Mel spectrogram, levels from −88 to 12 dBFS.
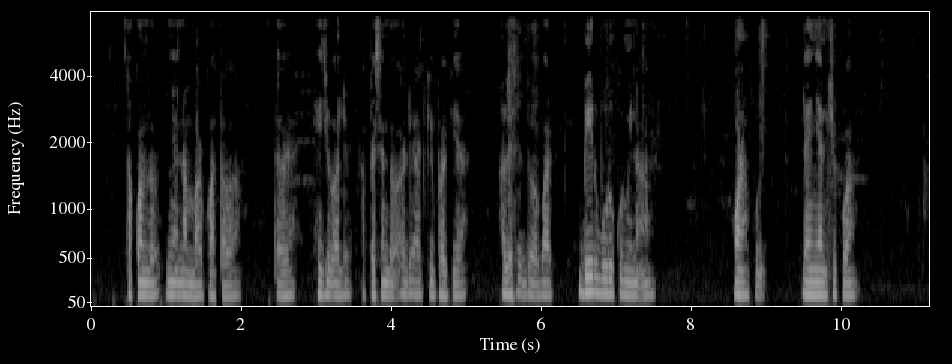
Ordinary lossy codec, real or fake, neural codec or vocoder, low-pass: none; real; none; 7.2 kHz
